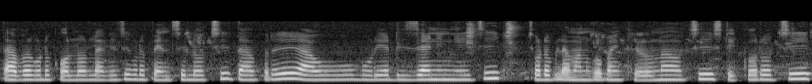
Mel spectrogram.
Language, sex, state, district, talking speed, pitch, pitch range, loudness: Odia, female, Odisha, Khordha, 155 wpm, 220 Hz, 210-225 Hz, -17 LUFS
